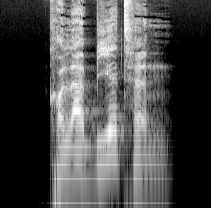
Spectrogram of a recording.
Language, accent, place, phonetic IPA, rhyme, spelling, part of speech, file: German, Germany, Berlin, [ˌkɔlaˈbiːɐ̯tn̩], -iːɐ̯tn̩, kollabierten, adjective / verb, De-kollabierten.ogg
- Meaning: inflection of kollabieren: 1. first/third-person plural preterite 2. first/third-person plural subjunctive II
